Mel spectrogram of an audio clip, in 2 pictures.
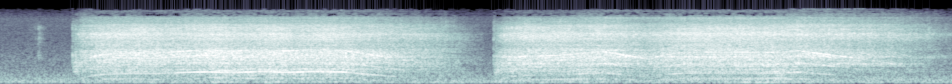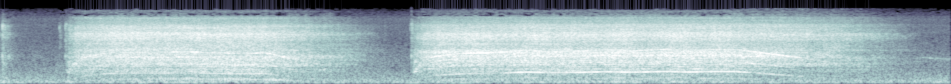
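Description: Handheld electric fabric cutter run in four bursts of three to four seconds each while cutting stretch lycra. Each time its motor whine climbs as it starts, holds steady, and sinks as it stops.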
